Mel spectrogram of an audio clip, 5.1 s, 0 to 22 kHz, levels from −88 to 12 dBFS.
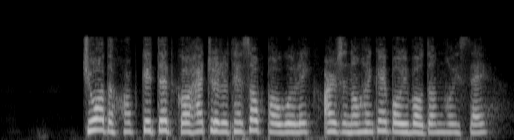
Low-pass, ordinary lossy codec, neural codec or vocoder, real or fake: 7.2 kHz; Opus, 64 kbps; codec, 16 kHz in and 24 kHz out, 0.4 kbps, LongCat-Audio-Codec, fine tuned four codebook decoder; fake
